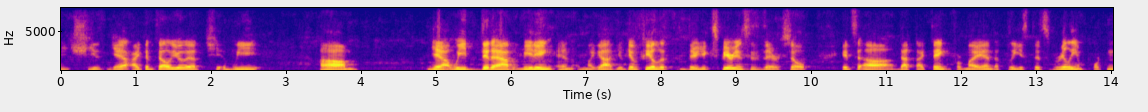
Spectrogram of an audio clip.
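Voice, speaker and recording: A man with a normal speaking voice talks at a fairly slow pace, fairly high in pitch with ordinary pitch variation. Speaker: co-host of a contractor insurance live show. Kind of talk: casual live-stream chat.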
